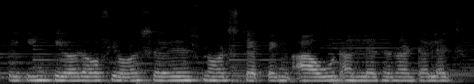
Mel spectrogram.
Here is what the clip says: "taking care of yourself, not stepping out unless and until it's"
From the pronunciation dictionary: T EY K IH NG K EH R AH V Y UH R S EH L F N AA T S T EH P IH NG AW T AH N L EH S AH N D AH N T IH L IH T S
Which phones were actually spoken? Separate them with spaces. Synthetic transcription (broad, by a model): T EY K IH NG K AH R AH F Y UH R S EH L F N AA T S T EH P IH NG AW T AH N L EH S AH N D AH T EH L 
